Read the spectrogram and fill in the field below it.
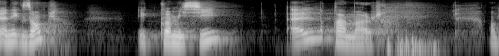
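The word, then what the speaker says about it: القمر: Et comme ici, al kamar, on prononce bien, regardez, vous entendez bien elle. Lamar. El kamar qui veut dire la lune.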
